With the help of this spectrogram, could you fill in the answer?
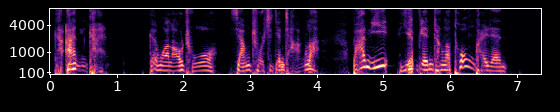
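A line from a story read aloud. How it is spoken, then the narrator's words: Cheerful, grinning. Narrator (Chinese): 楚贵妇不以为忤，笑嘻嘻地说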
